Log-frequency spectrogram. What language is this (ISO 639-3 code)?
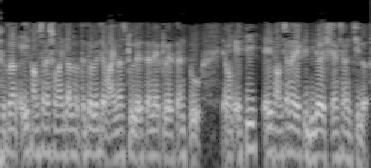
ben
